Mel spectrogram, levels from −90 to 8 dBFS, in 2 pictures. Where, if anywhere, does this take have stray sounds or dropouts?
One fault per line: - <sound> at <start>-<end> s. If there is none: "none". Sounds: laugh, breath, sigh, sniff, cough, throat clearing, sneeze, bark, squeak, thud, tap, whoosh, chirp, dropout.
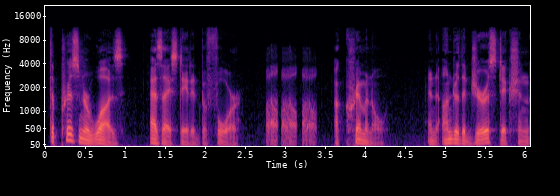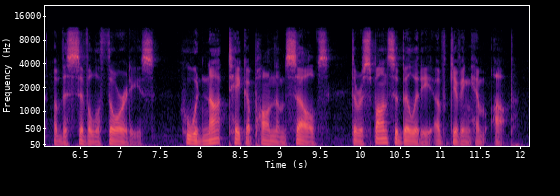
- laugh at 2.8-3.4 s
